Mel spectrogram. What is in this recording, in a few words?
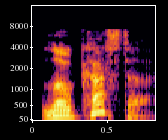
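"locusta", English, British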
